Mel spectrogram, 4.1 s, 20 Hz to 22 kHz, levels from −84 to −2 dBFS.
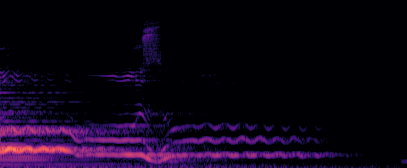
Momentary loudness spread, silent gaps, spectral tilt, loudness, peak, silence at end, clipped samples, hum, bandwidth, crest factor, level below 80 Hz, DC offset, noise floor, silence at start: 22 LU; none; -5.5 dB/octave; -38 LUFS; -20 dBFS; 0.9 s; under 0.1%; none; 13 kHz; 18 dB; -68 dBFS; under 0.1%; -77 dBFS; 0 s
